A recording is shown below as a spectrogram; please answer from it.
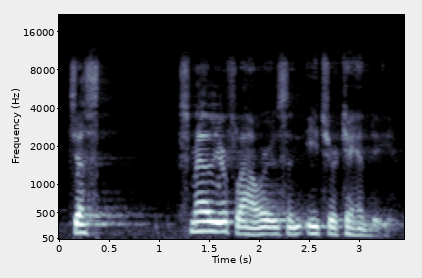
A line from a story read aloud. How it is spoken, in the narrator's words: he simply chuckled and said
